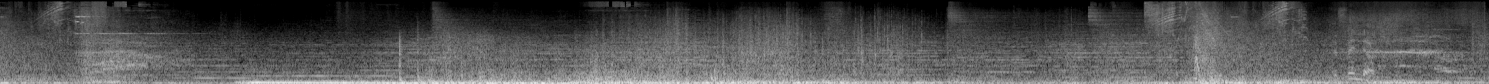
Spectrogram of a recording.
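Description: Bombarda explosion spells in the video game Hogwarts Legacy set off a heavy, rumbling boom with crashing debris that sustains for several seconds, with game voices shouting spell names over the blasts.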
